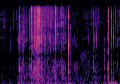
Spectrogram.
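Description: A bag of Kuwase Touch dry herabuna bait crinkling and rustling as a plastic measuring cup scoops into it, with soft scattered clicks and scraping of the dry bait.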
